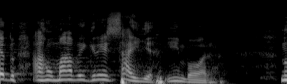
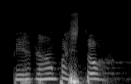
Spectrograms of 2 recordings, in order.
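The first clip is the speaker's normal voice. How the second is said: sheepish apology; 7 semitones higher, 5 dB louder, slower than usual. Retold or imitated. Lady apologizing to pastor.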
